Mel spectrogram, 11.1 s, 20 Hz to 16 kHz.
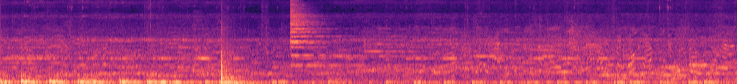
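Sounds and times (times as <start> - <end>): metal bell strike ringing: 4.3 - 5.4.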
